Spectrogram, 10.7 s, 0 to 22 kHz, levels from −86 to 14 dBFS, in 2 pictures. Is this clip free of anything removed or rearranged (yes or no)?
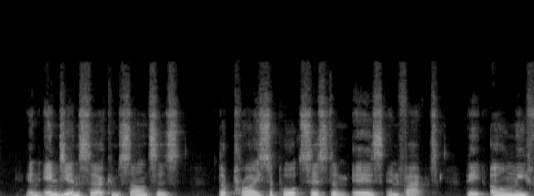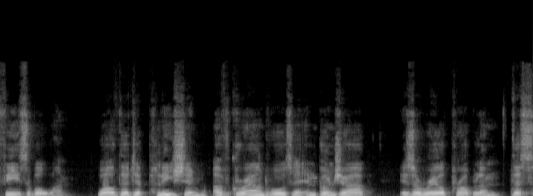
yes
